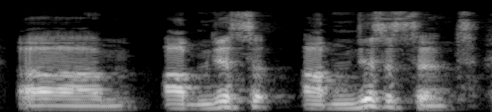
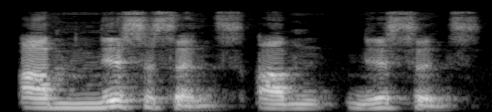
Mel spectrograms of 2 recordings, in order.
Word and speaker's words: omniscience: And this really speaks to God's omniscient. I always mispronounce that word, um, but it but omniscience.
